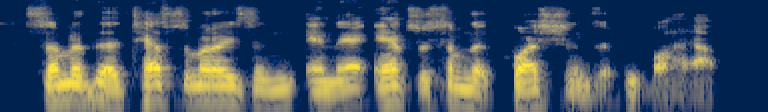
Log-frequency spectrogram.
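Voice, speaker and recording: A man's voice, dry and close with no echo. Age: 60s. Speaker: supplement company representative. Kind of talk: online interview presentation. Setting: video call. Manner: halting, many repetitions.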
